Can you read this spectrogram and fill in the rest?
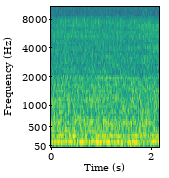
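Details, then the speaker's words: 2001 Ford Mustang 3.8 V6 after replacing all six fuel injectors for a P0171 lean bank 1 code: steady, smoother idle with only a slight vibration and no misfire. "Well, there it is running. A little bit of a vibration there. It is idling smoother."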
